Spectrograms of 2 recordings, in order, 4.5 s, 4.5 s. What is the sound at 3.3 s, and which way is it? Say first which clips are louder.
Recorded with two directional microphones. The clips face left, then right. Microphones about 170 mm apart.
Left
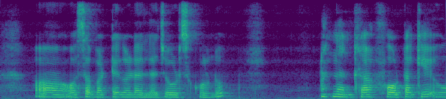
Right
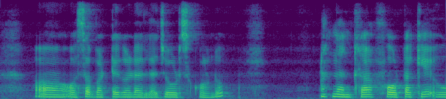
Speech: right 4 dB; 20° right (ahead or behind).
